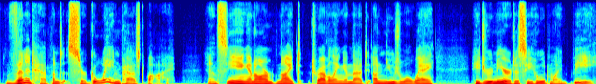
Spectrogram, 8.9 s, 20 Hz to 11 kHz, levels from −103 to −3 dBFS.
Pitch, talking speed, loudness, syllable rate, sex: 150 Hz, 175 wpm, -18 LUFS, 4.7 syllables/s, male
